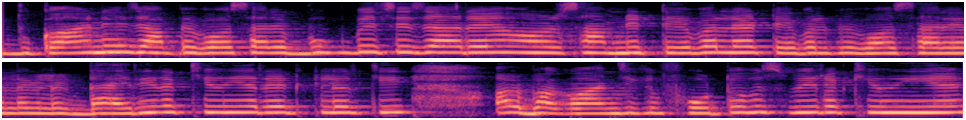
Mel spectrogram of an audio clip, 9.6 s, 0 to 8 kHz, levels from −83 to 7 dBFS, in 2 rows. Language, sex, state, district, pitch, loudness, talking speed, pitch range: Hindi, female, Punjab, Fazilka, 300 Hz, -12 LUFS, 235 wpm, 285-315 Hz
